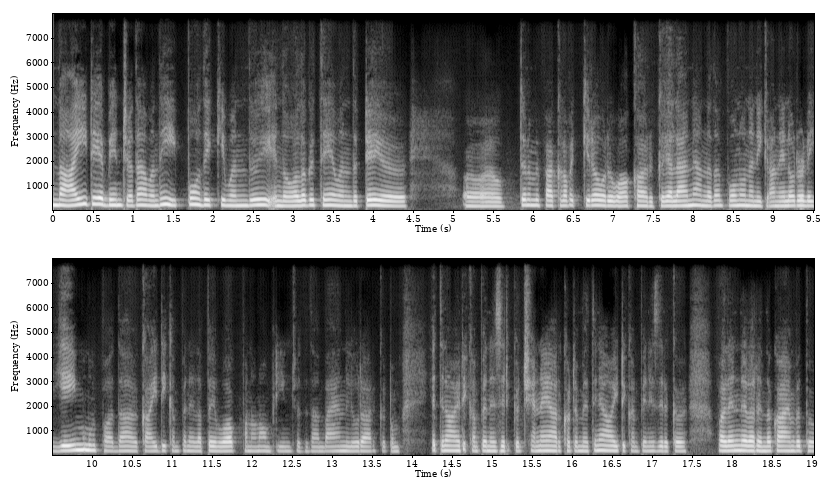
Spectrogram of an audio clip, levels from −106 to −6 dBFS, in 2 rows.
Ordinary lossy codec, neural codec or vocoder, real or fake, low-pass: none; codec, 16 kHz, 0.5 kbps, X-Codec, WavLM features, trained on Multilingual LibriSpeech; fake; none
